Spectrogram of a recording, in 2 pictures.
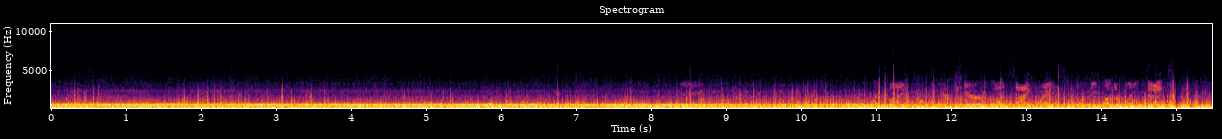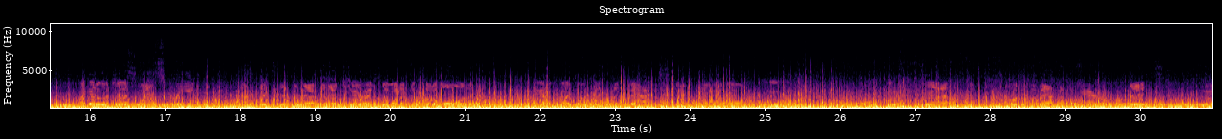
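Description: Outboard motor running steadily at cruising speed on a moving fishing boat, with a steady engine whine and heavy wind rush buffeting the microphone.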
